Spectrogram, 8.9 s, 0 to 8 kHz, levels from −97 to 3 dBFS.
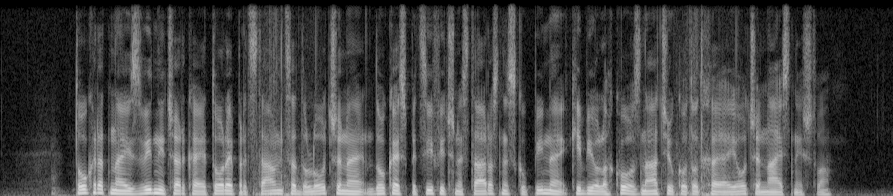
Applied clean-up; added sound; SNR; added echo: none; Walk, footsteps; 17 dB; none.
